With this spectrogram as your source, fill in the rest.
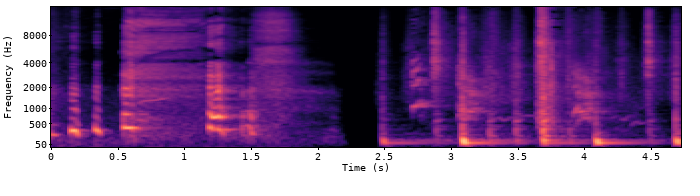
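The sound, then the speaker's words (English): A litter of small puppies yip and whimper in quick, overlapping bursts, with a short pause midway before a fresh flurry of high squeaky cries over a faint low hum. “i think writing with a litter of puppies next to me is probably my like dream scenario that just sounds like absolute heaven”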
